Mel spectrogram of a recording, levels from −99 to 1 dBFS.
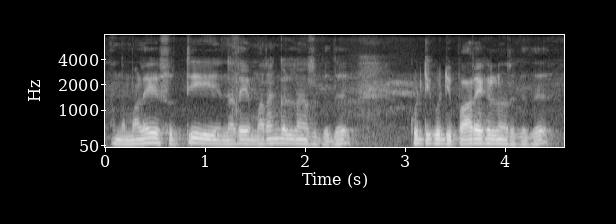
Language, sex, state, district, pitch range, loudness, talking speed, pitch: Tamil, male, Tamil Nadu, Kanyakumari, 105-115 Hz, -18 LUFS, 145 wpm, 110 Hz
